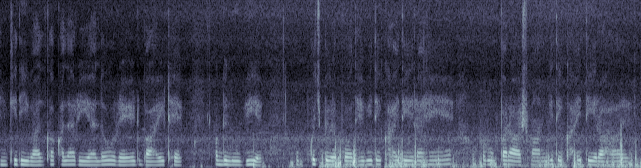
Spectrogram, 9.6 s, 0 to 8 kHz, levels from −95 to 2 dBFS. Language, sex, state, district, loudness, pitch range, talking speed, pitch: Hindi, female, Uttar Pradesh, Etah, -25 LUFS, 170-190 Hz, 175 wpm, 180 Hz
